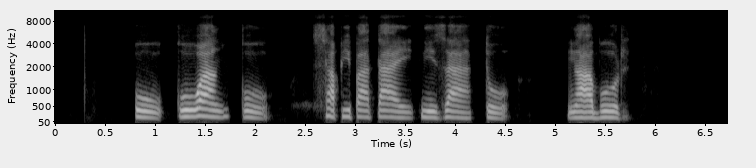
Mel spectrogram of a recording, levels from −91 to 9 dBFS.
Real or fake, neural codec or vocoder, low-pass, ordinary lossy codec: fake; codec, 16 kHz, 2 kbps, FunCodec, trained on Chinese and English, 25 frames a second; 7.2 kHz; Opus, 32 kbps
